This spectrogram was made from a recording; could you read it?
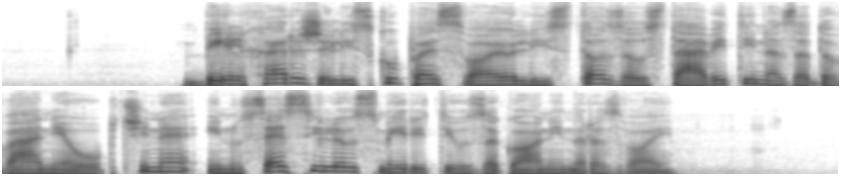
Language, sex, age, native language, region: Slovenian, female, 30-49, Slovenian, Central Slovenia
